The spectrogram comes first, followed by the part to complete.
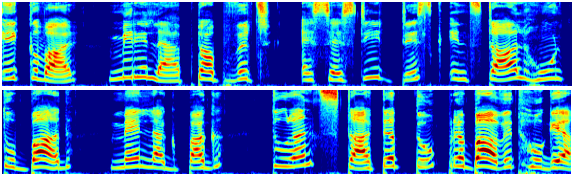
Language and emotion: Punjabi, surprised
